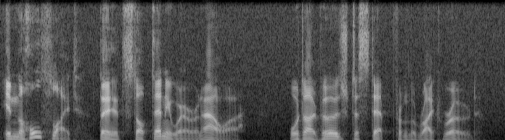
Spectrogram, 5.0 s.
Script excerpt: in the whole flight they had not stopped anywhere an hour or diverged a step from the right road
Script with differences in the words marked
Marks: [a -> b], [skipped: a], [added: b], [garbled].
in the whole flight they had [skipped: not] stopped anywhere an hour or diverged a step from the right road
